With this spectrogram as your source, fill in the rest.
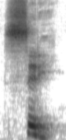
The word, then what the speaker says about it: city: result of lazy speech as a general rule when T is between two vowels it is pronounced like a fast D sound to many Spanish speakers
